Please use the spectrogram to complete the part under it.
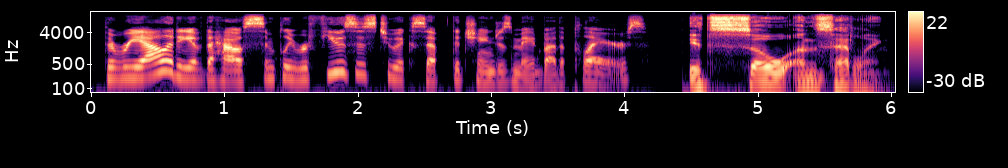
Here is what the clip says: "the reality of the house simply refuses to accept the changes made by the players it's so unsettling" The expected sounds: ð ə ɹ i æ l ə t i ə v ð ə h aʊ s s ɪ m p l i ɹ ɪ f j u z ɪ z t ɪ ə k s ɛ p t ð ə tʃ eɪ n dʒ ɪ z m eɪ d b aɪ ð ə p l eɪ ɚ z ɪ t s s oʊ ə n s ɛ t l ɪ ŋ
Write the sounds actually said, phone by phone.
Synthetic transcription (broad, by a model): ð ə ɹ i æ l ə t i ə v ð ə h aʊ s s ɪ m p l i ɹ ɪ f j u z ɪ z t ɪ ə k s ɛ p t ð ə tʃ eɪ n dʒ ɪ z m eɪ d b aɪ ð ə p l eɪ ɚ z ɪ t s s oʊ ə n s ɛ t l ɪ ŋ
